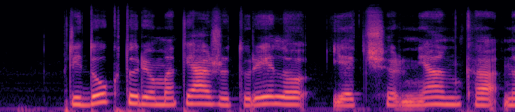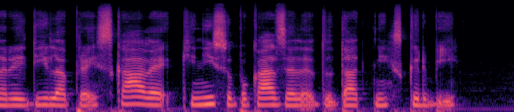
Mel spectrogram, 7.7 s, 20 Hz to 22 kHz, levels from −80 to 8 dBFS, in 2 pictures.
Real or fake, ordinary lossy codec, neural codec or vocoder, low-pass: fake; none; codec, 44.1 kHz, 7.8 kbps, DAC; 19.8 kHz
